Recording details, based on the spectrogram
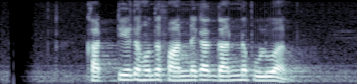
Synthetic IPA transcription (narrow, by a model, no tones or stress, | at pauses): kaʈːijəʈəɦond̪əfanːekak̚ɡanːəpuluʋan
